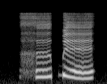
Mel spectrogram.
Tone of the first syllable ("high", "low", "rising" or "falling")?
rising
